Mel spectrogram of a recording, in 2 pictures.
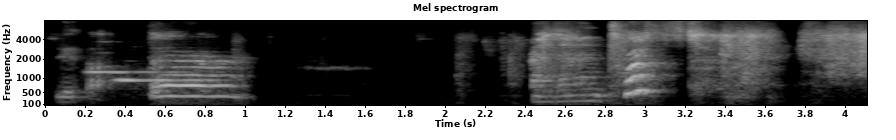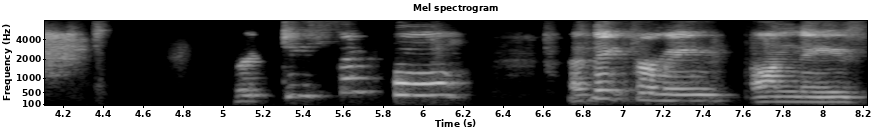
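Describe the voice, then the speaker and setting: A woman teaching a craft class in a casual, chatty, encouraging way, demonstrating step by step, with soft r sounds that lean toward w. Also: lowish voice. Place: indoor room, teaching an online class. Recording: echoey room, distant microphone.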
